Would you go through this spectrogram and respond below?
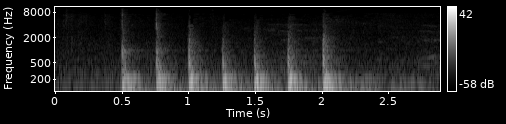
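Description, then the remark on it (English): Seven sharp, evenly spaced knocks rap out in a quick steady rhythm, like someone knocking on a door, each hit loud and solid with a low thump, then silence. “Ding dong, right? Hello, right? Those kind of noises.”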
